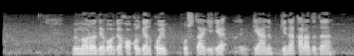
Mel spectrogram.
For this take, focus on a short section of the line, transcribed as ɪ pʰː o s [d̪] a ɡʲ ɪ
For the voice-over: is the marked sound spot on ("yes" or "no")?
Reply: no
